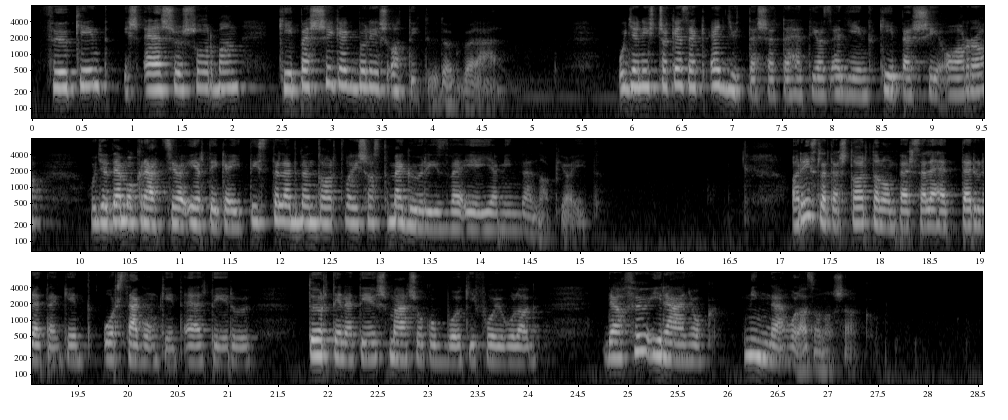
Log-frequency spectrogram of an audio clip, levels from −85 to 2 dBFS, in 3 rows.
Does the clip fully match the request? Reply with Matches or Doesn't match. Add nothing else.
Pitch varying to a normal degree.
Matches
